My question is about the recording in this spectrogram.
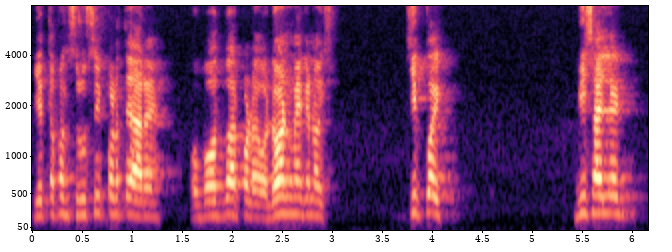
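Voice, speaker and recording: A man's voice: very high voice, low-quality recording. A man with a Hindi accent teaching a classroom English lesson, repeating points and quizzing students as he goes. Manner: slow, repetitive, drills students with questions.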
